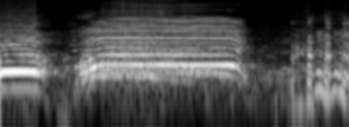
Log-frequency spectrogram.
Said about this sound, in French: Attention, on va faire gueuler Chaudron, Grimoire, Grimoire Chaudron, vous êtes avec moi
